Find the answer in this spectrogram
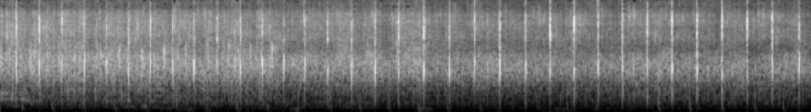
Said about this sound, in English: Like to give another warm round of applause to our guests. Thank you for coming.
